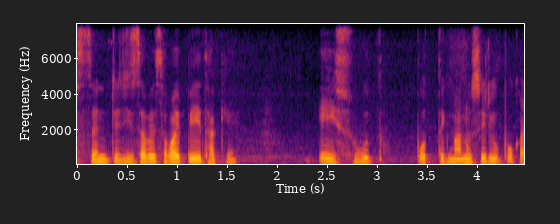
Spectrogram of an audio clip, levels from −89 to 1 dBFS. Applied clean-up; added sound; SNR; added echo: none; none; none; none.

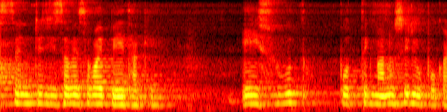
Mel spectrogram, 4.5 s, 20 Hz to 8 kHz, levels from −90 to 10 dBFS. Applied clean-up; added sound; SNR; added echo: none; none; none; reverberation time 0.8 s.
